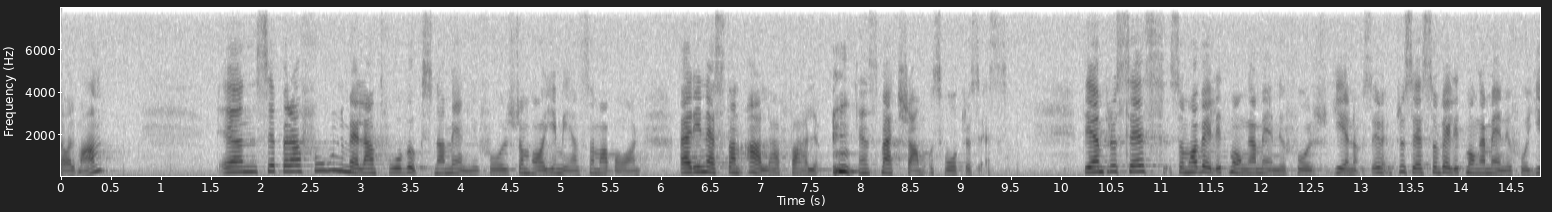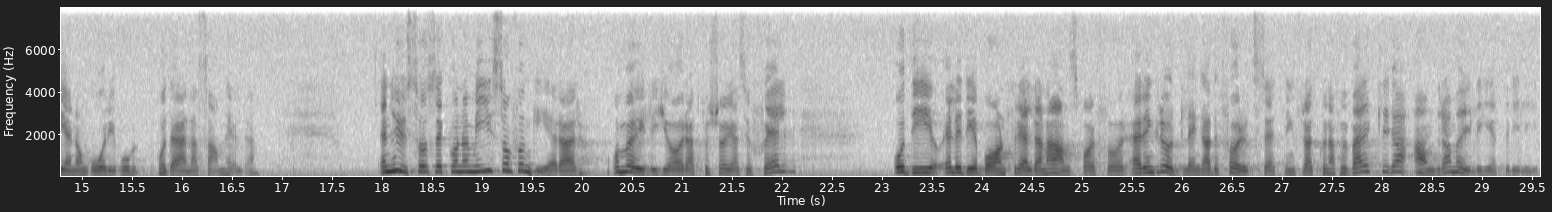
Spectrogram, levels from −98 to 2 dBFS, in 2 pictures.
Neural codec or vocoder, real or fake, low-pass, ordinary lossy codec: none; real; none; none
